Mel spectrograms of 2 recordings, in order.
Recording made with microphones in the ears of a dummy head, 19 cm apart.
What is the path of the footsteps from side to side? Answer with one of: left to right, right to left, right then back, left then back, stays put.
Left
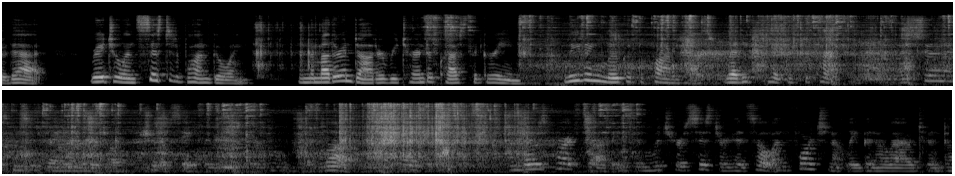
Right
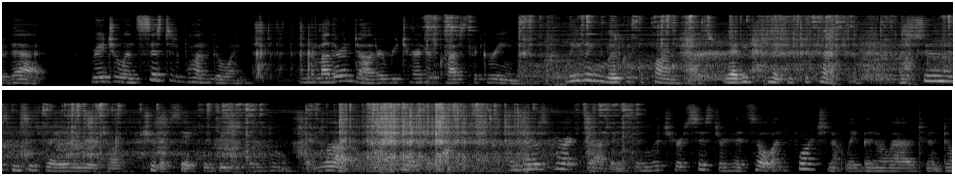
left then back.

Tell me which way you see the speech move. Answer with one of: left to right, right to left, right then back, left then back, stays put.
left to right.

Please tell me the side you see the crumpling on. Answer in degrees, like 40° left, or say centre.
40° right.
